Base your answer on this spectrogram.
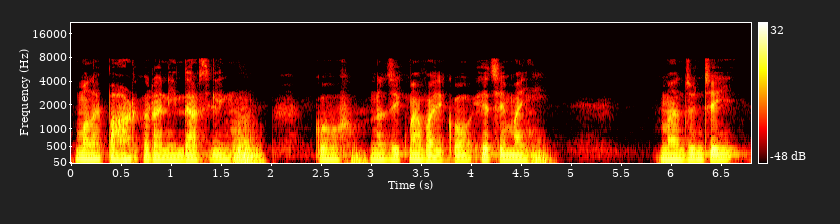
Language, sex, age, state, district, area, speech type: Nepali, male, 18-30, West Bengal, Kalimpong, rural, spontaneous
